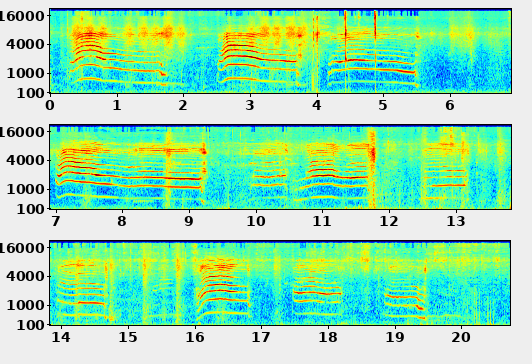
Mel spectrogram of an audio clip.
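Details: Domestic cat meowing continuously over twenty seconds, many meows of varied length, some long and wavering, later ones shorter and quicker in succession, faint clicks between them.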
